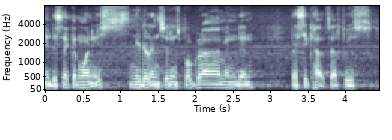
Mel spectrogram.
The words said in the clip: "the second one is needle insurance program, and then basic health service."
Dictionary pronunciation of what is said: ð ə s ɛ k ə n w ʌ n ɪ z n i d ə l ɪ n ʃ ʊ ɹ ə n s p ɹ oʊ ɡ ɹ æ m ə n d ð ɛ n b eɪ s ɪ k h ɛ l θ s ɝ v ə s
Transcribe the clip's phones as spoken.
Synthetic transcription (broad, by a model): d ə s ɛ k ə n w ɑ n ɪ s n i d ə l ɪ n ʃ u ɹ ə n s p ɹ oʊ ɡ ɹ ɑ m ə n d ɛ n b eɪ s ɪ k h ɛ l t s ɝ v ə s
